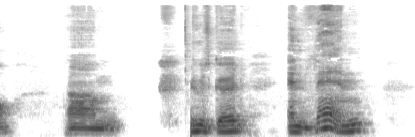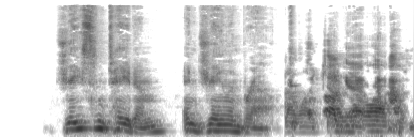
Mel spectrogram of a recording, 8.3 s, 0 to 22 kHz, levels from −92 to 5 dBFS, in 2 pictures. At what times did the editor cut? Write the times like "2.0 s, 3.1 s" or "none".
1.9 s, 7.0 s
